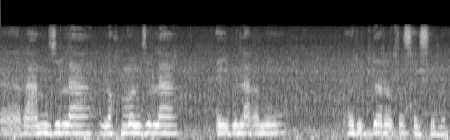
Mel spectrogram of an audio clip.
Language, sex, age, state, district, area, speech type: Assamese, female, 60+, Assam, Nalbari, rural, spontaneous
